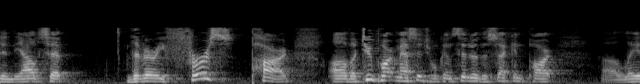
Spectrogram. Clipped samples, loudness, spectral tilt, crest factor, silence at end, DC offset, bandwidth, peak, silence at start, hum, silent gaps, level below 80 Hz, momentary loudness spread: under 0.1%; -24 LUFS; -10 dB/octave; 20 dB; 0 s; under 0.1%; 5.8 kHz; -6 dBFS; 0 s; none; none; -56 dBFS; 12 LU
